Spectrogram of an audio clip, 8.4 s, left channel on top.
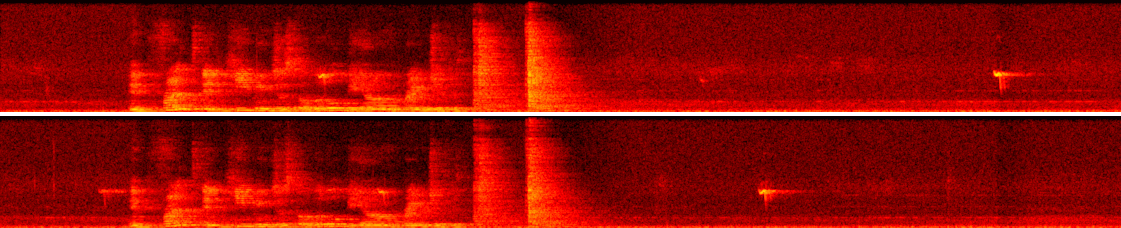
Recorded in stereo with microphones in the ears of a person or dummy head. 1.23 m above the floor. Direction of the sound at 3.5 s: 10° left (ahead or behind).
